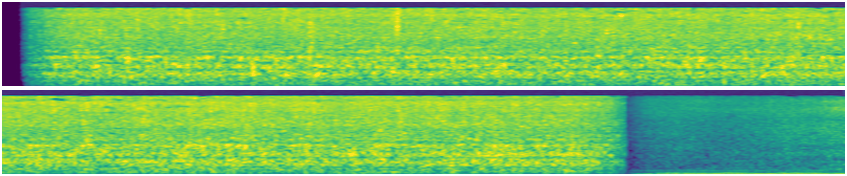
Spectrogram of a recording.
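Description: Rocky creek running over small cascades, a steady even rush of water that cuts off abruptly about five and a half seconds in, leaving a low steady hum.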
